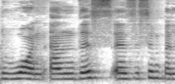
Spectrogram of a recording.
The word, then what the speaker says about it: 원: And it is written, it is written like this, and it is pronounced as won.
